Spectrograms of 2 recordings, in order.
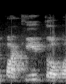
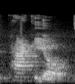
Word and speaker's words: Pacquiao: I always call him Paquito, but my son says it's Pacquiao. So.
